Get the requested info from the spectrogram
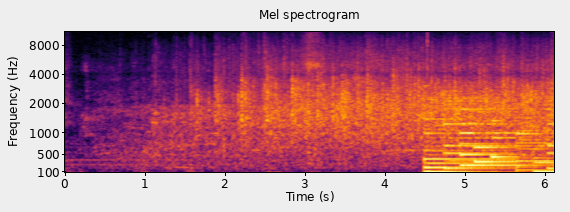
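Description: Congregation applauding, the clapping swelling gradually louder, with a sustained musical chord coming in about four and a half seconds in.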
